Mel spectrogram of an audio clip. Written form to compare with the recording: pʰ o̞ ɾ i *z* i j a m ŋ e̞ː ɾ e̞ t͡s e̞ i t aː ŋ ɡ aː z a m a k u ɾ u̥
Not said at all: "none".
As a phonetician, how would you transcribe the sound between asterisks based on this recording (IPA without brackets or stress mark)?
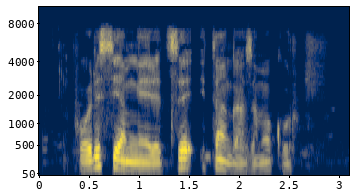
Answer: s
